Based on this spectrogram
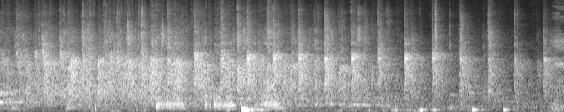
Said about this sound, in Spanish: Amén. Denle un aplauso a Dios.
